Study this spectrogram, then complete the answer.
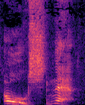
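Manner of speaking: crowd's hammed-up wow; amazed cry. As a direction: blurt out the amazement. Everybody reacts to record.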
